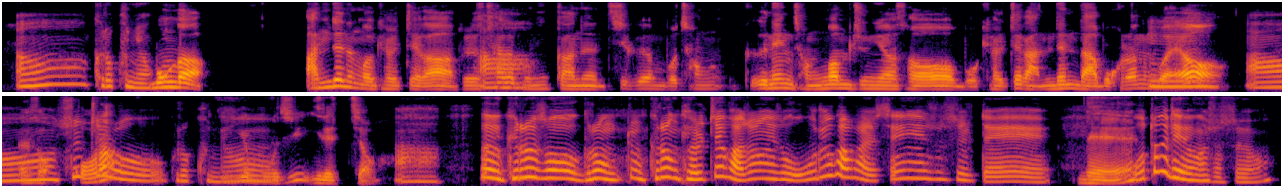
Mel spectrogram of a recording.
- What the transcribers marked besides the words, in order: none
- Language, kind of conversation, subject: Korean, podcast, 온라인 결제할 때 가장 걱정되는 건 무엇인가요?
